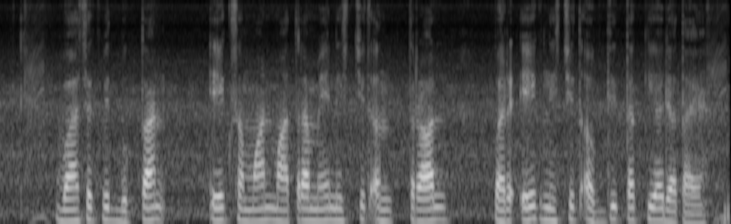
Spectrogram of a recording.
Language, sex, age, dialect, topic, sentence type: Hindi, male, 18-24, Hindustani Malvi Khadi Boli, banking, statement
